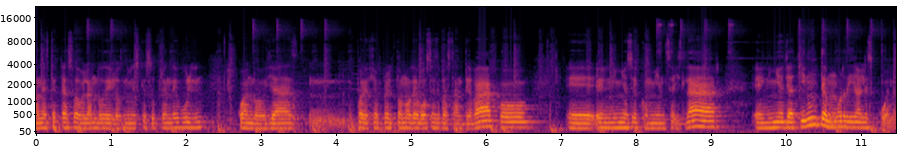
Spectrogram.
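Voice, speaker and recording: Man, gravelly voice, earnest advice-giving guest. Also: medium pitch, mellow. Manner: earnest, explanatory, frequent restarts and fillers. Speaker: guest expert on child bullying. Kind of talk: radio-style talk, advising parents.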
